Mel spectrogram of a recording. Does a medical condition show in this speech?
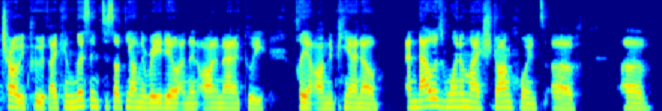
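Yes: cleft lip and palate; congenital cleft lip and palate, hole in upper lip, multiple surgeries growing up, major closure surgery, lip scar remains; made eating, talking and singing hard growing up.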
